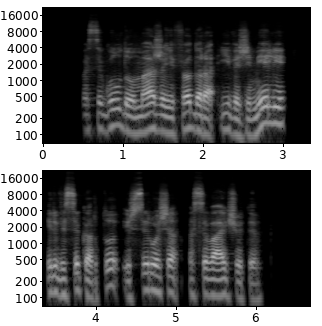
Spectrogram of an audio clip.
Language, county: Lithuanian, Marijampolė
